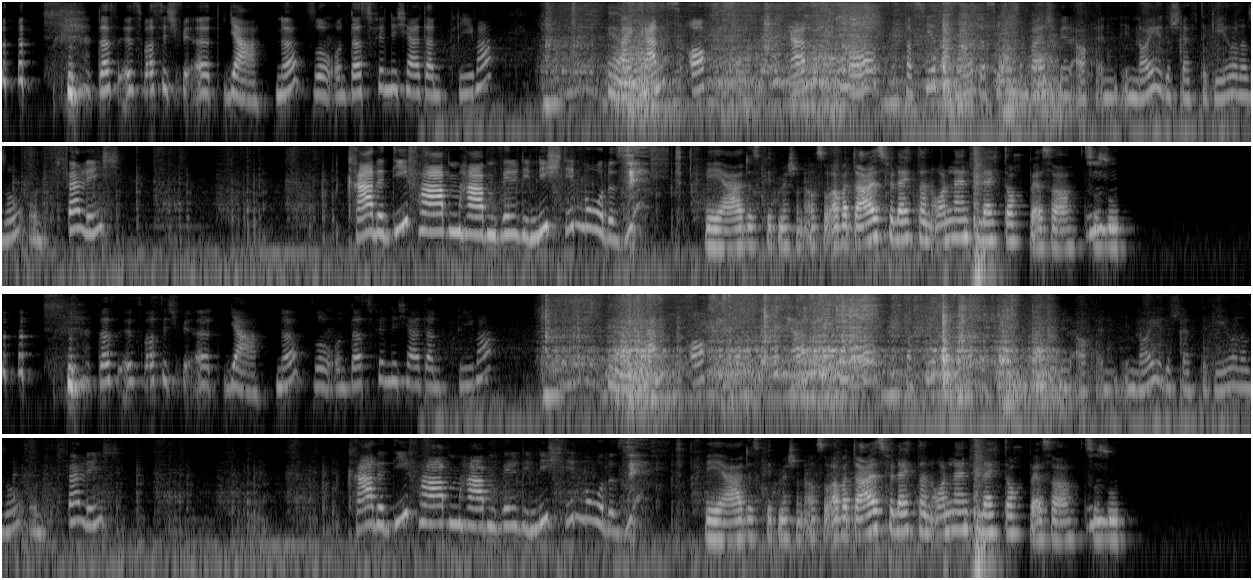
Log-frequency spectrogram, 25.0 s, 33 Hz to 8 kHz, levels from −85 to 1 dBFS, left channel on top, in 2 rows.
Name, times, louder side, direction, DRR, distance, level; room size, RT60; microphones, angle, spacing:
voice 1, 0.5-4.9 6.2-7.2 7.9-13.7 16.0-19.2 23.3-23.7, left 6 dB, 60° left, 0.6 m, -35 dB
sound 1, 4.2-22.6, left 1 dB, 40° left, 1.5 m, -49 dB
sound 2, 5.4-10.8, right 3 dB, 50° right, 2.3 m, -33 dB
voice 2, 6.0-6.5 19.5-23.7, left 2 dB, 10° left, 0.4 m, -31 dB
9.8 x 3.9 x 6.1 m
head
